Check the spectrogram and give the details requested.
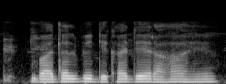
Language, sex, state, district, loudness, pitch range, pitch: Hindi, male, Arunachal Pradesh, Lower Dibang Valley, -16 LUFS, 125-130 Hz, 130 Hz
